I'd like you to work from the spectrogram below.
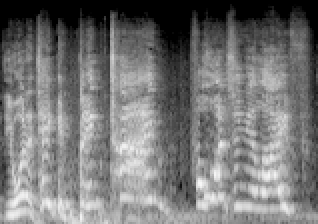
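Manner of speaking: very high, straining shout; hyped-up exhortation. Acted. Comic urges the league to think big, high excited shout. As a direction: holler it like a fired-up pitchman.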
